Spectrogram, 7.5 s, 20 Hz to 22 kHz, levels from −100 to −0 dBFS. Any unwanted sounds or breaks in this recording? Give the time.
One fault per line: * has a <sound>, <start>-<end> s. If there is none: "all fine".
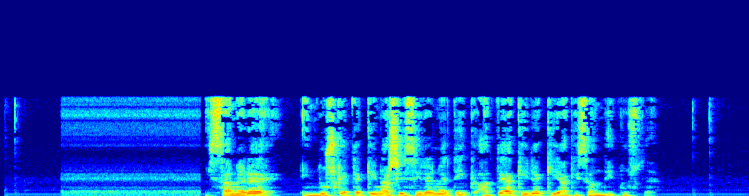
all fine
